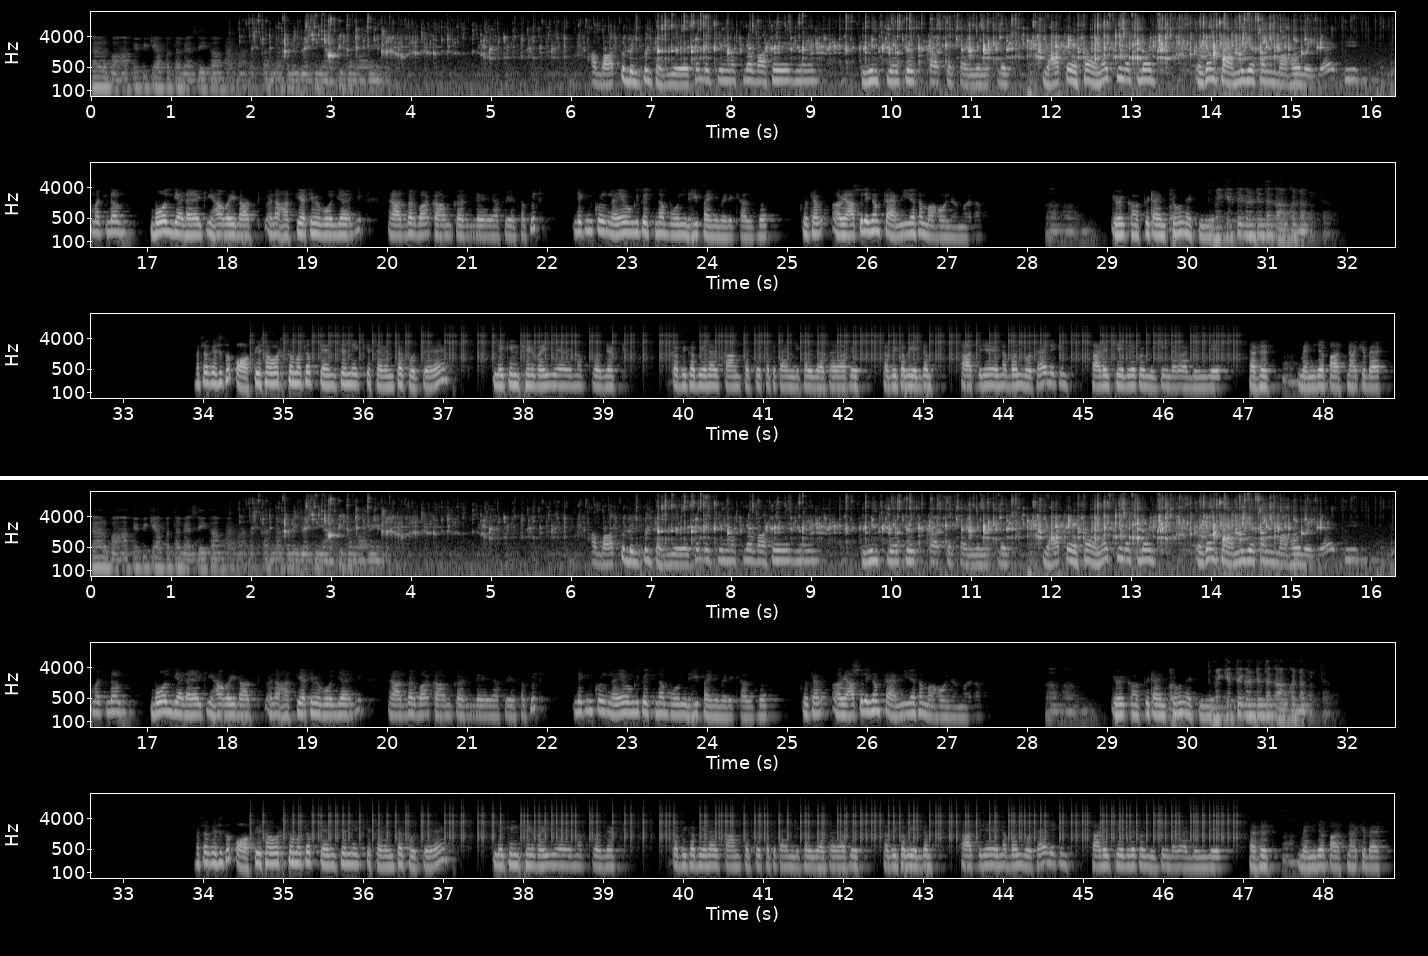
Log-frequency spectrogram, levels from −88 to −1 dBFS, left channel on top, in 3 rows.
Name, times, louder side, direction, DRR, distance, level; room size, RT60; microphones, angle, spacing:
voice 1, 0.0-3.8 16.6-16.7 28.2-28.8 29.7-29.9 30.3-31.8 37.6-37.9 47.5-47.8, right 1 dB, 35° right, 5 dB, 2.0 m, -44 dB
Liquid, 1.7-16.3, left 3 dB, 15° left, 0.9 m, -33 dB
voice 2, 6.2-9.1 9.6-11.5 11.9-13.4 13.8-15.8 16.3-16.7 17.0-19.7 20.0-21.9 22.3-24.8 25.2-27.3 29.0-30.4 33.9-37.1 37.6-39.1 39.8-42.2 42.5-43.1 43.4-44.8 45.1-46.7 47.1-47.3 47.7-48.7, left 3 dB, 50° left, 10 dB, 0.6 m, -36 dB
sound 1, 34.6-37.7 38.0-39.9 40.2-46.9, right 3 dB, 15° right, 1.3 m, -44 dB
21.5 x 8.3 x 3.0 m, 0.36 s
head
